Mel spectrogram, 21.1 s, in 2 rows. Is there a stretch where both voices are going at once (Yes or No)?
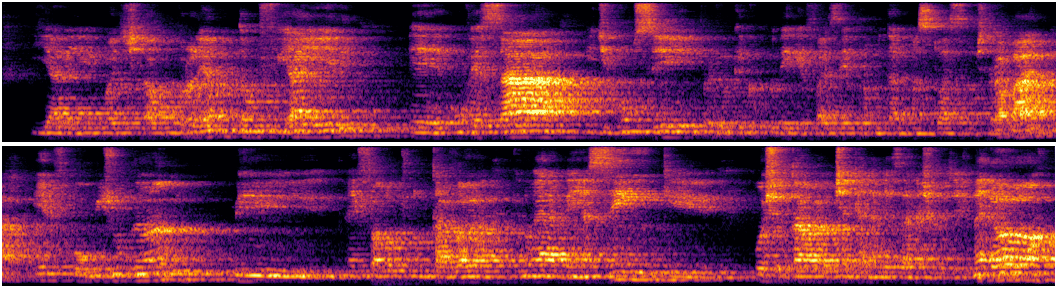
No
